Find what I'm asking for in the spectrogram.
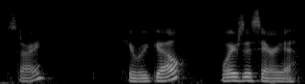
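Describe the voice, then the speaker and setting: A woman with a slightly low-pitched voice hosts a podcast. She is chatty and informal, speaking in the loose conversational style of a live interview. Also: animated, measured pace. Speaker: podcast host.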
